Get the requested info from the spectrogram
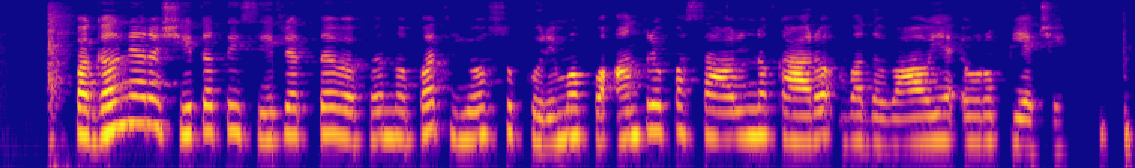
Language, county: Lithuanian, Klaipėda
